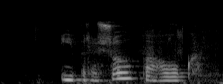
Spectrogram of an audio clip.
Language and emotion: Russian, neutral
